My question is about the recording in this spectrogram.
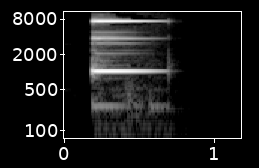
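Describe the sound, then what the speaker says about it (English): A single electronic phone ring burst with steady tones, loud and close, lasting about half a second and then stopping, with no talk over it. "And now my phone begins to ring"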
